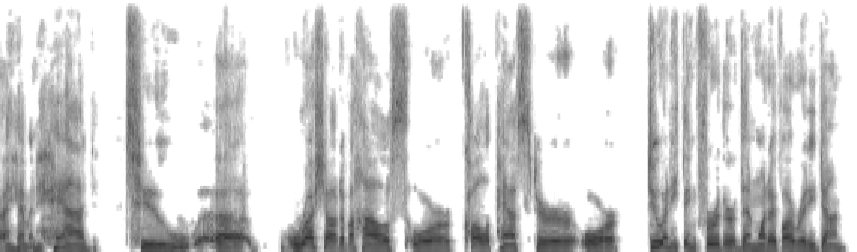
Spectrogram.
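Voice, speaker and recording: In an American accent, a woman speaks very slowly at a medium pitch, her intonation monotone and flat. Her loudness stays very even, and the sound is dry and close with no echo. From Wisconsin, Fond du Lac. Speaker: podcast guest sharing paranormal experience. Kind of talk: personal testimony.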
